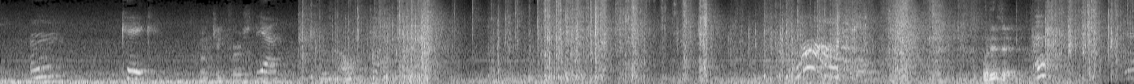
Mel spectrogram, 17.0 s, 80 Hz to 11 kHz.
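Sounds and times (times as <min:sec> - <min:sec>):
paper bag and tissue rustling: 0:04.5 - 0:14.8, 0:15.5 - 0:17.0.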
